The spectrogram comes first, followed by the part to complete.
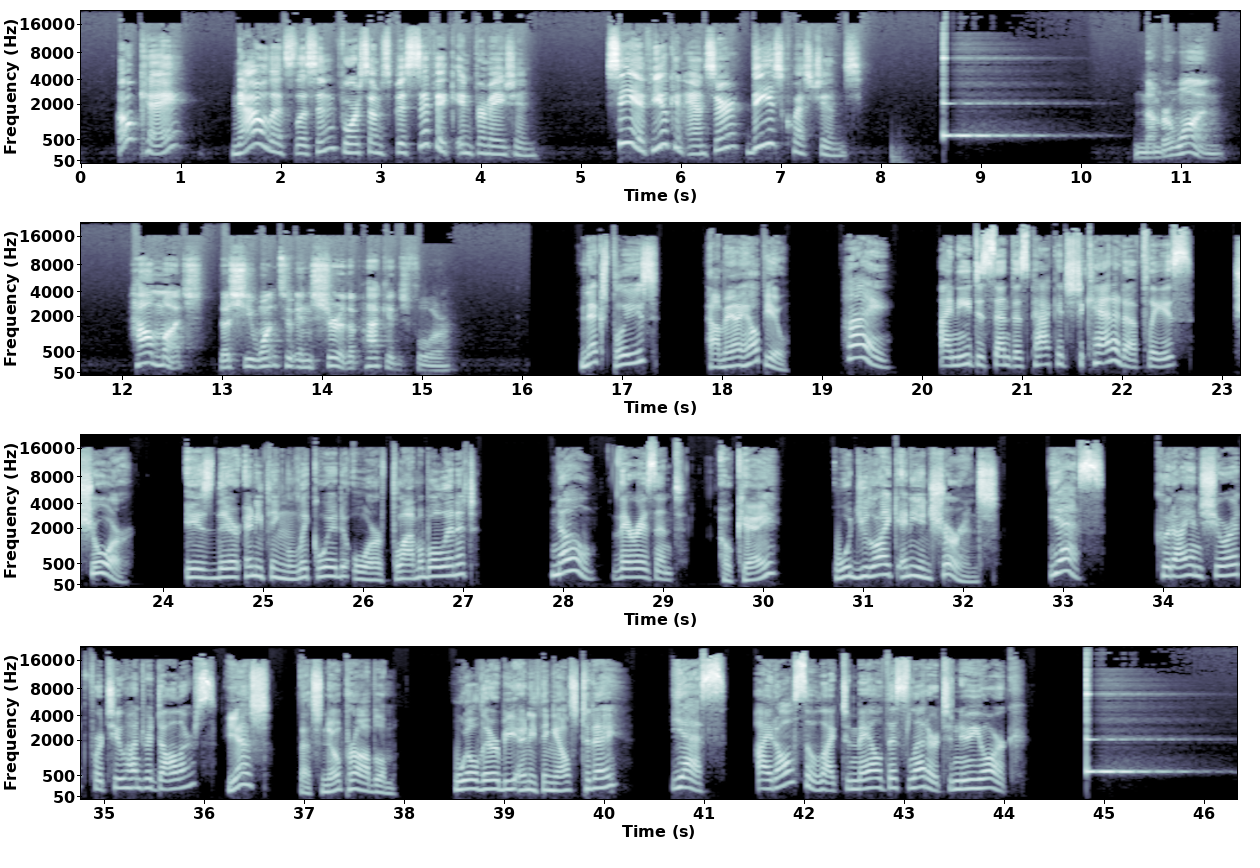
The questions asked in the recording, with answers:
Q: How much does she want to insure the package for?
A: The answer is $200.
